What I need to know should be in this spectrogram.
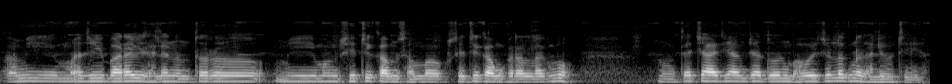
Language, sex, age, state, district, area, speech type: Marathi, male, 45-60, Maharashtra, Amravati, rural, spontaneous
